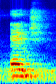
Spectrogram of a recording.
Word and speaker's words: edge: Now next word is एज, EDGEH।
